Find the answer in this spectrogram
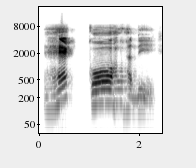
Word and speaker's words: recorde: Por isso, a pronúncia correta é recorde. Recorde.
